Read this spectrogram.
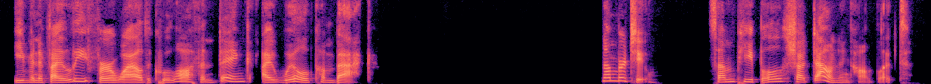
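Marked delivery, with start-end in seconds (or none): none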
